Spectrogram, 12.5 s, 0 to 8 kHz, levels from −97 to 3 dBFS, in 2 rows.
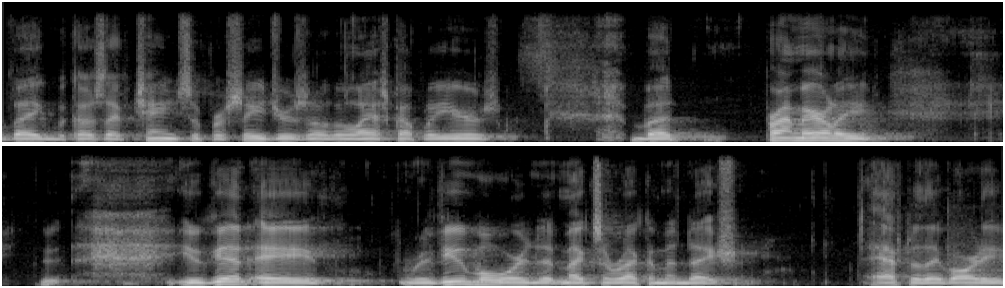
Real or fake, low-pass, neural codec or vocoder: real; 7.2 kHz; none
